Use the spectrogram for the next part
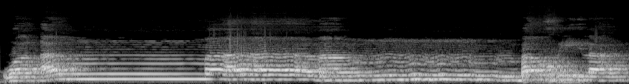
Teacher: nun mati bertemu ba, nama hukumnya dia iqlab. Iqlab artinya merubah suara nun kepada suara mim dengan ditahan 2 harakat.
